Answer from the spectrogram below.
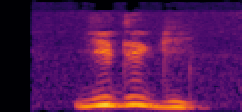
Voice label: "yidgi", mos-en; undo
